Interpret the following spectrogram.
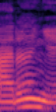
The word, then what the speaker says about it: aranha: é fraco e o som do r quando tem dois é forte leia em voz alta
